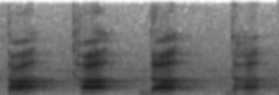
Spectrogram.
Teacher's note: दांत में जब तक जीभ नहीं लगेगी ता, था, दा, धा, इनका उच्चारण ठीक नहीं होगा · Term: तवर्ग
